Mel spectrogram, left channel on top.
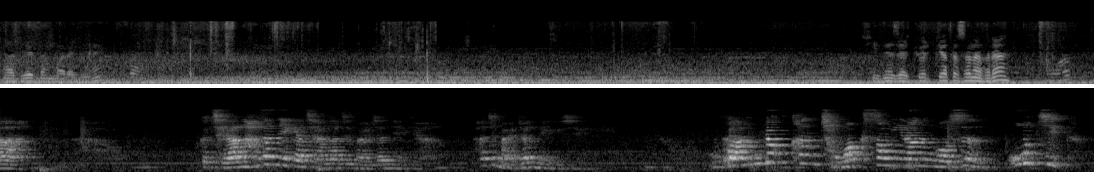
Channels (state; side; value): different; both; correlation 0.00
